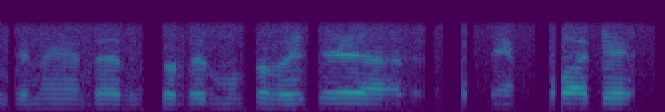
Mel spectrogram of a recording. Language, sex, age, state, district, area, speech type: Bengali, male, 30-45, West Bengal, South 24 Parganas, rural, conversation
